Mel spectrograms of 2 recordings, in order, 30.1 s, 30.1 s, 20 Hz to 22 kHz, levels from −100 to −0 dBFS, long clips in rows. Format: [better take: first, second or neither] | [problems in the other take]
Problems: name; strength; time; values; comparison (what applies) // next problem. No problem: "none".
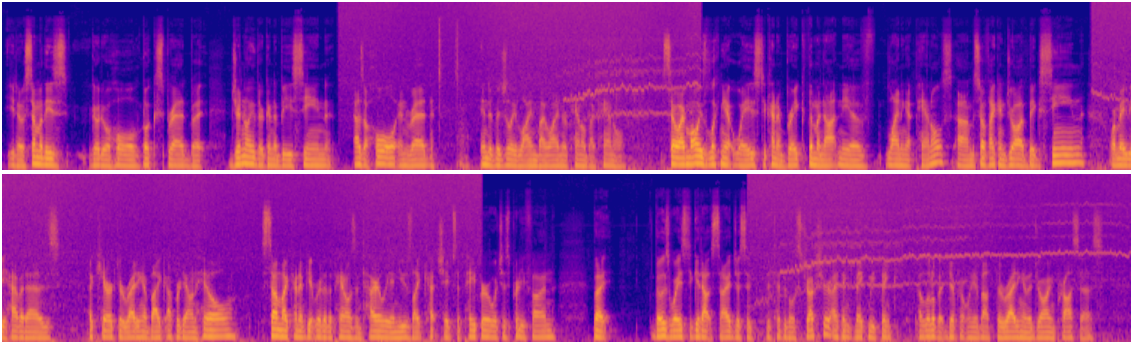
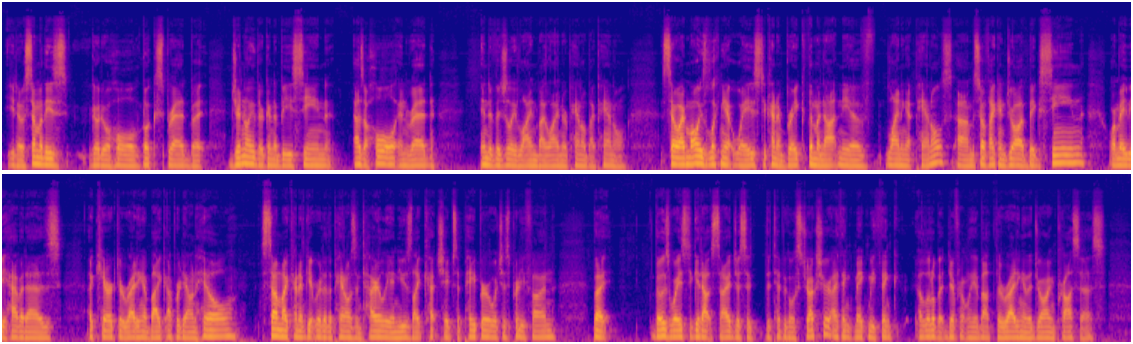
second | hiss; noticeable; from 4.5 to 9.5 s, from 15 to 21 s and from 25 s on; 15 dB below the speech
